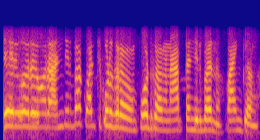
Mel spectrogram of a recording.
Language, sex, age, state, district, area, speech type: Tamil, female, 45-60, Tamil Nadu, Tirupattur, rural, conversation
